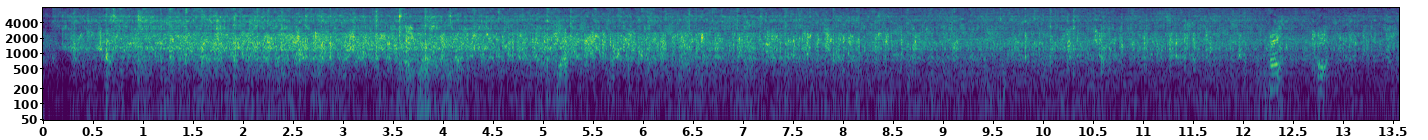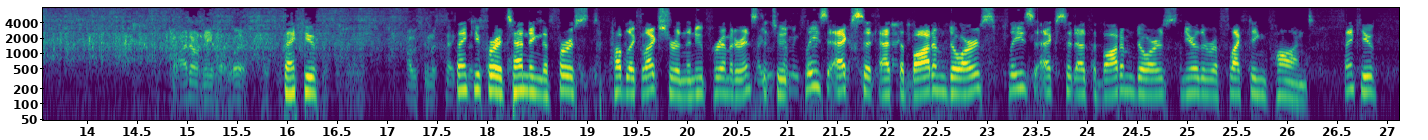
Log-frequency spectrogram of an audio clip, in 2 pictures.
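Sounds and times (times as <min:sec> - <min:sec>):
audience applause: 0:00.0 - 0:17.6
speech: 0:15.2 - 0:16.6, 0:17.3 - 0:27.0.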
